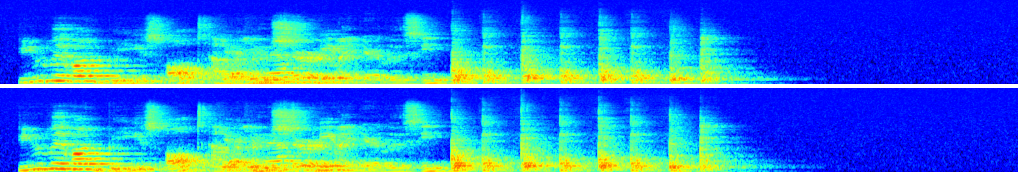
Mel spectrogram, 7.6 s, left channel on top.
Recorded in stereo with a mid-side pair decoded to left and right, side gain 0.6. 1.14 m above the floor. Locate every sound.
0.1 s a man speaking: 40° right, 1.9 m
1.6 s a man speaking: 20° right, 4 m
3.4 s running footsteps: 55° right, 3.5 m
